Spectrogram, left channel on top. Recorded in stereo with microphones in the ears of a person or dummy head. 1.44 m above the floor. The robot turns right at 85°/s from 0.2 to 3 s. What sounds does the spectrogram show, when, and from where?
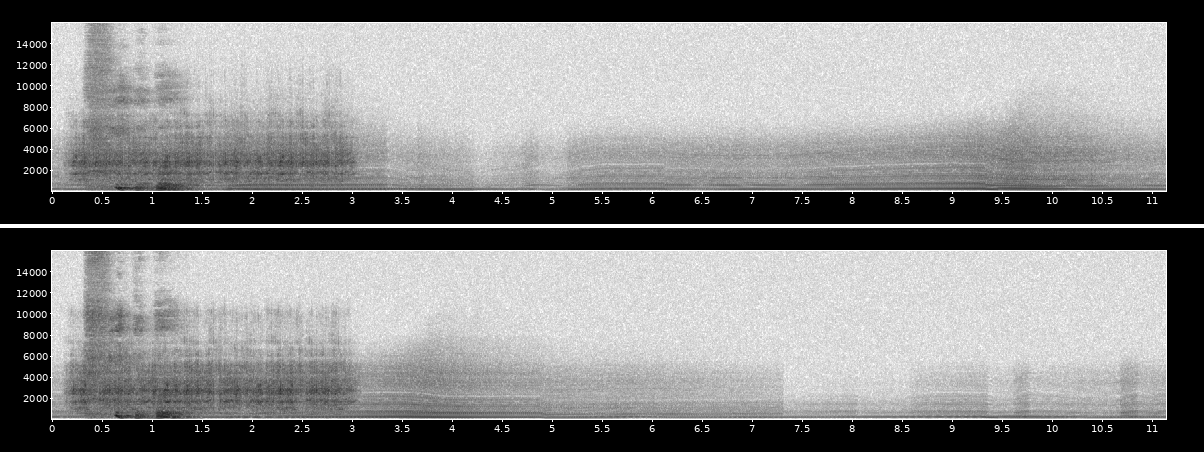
0.3 s laughter: 95° right, 0.8 m; by 1.4 s 5° right, 0.8 m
